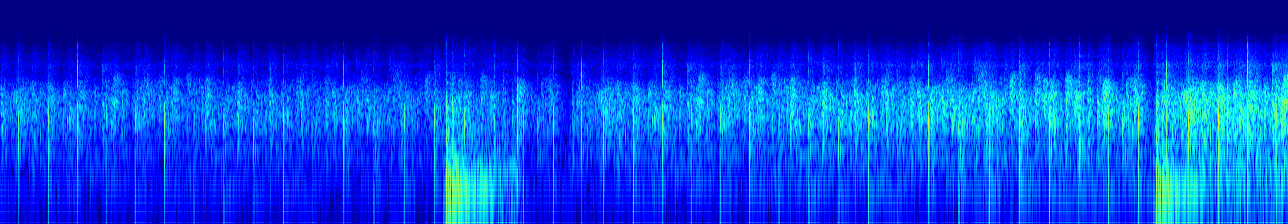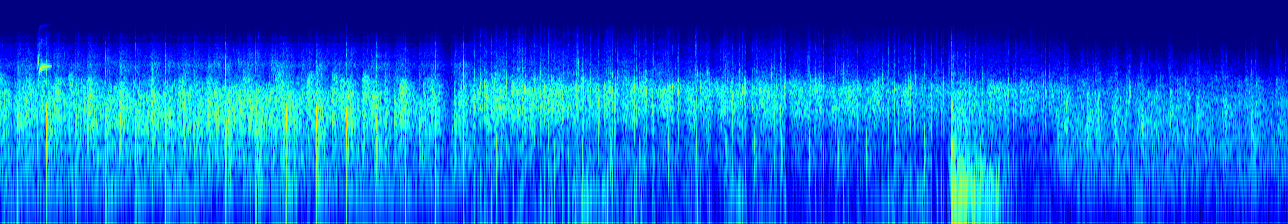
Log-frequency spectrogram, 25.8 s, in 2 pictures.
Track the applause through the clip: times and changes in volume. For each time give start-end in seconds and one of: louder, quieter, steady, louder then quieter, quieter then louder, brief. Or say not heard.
0.0-25.7 louder then quieter.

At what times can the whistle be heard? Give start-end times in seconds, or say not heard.
4.5-5.2, 11.6-13.4, 22.4-23.0.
